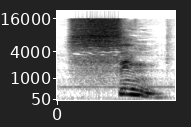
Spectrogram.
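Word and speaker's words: שׂ: o som da pronúncia se o dages estiver do lado direito se escreve sh xim se é o Dag estiver do lado esquerdo se escreve sim com letra S lembra que nós temos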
